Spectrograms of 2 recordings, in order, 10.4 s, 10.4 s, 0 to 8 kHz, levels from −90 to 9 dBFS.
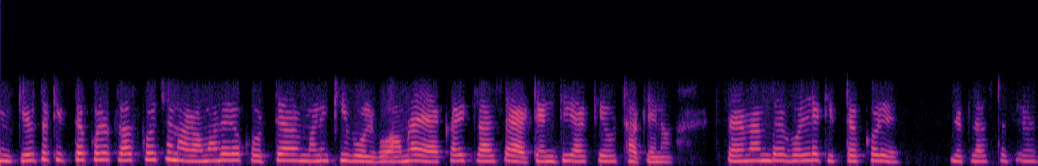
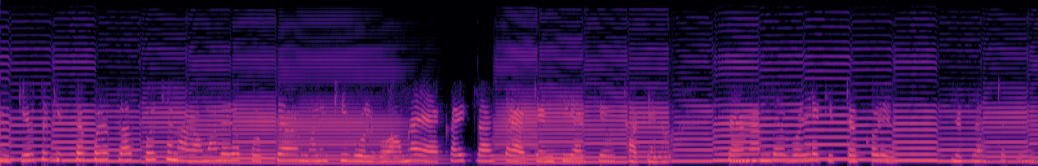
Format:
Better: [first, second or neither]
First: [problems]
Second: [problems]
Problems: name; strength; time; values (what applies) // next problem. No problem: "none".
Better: first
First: none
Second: background sound (Wind instrument, woodwind instrument); 3 dB below the speech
